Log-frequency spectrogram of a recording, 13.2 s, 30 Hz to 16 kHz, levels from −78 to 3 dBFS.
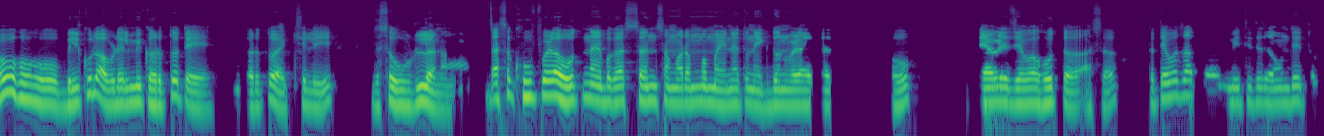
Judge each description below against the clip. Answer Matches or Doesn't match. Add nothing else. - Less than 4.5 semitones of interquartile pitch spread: Matches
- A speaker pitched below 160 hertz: Matches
